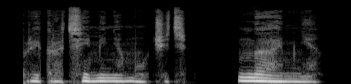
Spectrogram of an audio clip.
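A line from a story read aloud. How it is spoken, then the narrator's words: Muttering. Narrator (Russian): я пробормотала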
